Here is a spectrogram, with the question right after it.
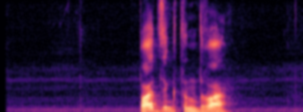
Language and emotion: Russian, neutral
